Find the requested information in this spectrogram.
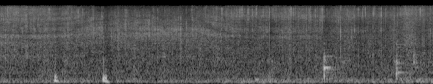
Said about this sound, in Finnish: Ja tota, tähän pyttipannun, pä- py- pyttipannun päälle vielä paistetaan kananmunat.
